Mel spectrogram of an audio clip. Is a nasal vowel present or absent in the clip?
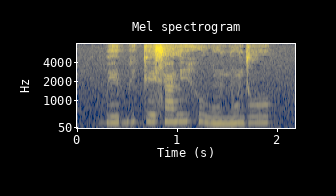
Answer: present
